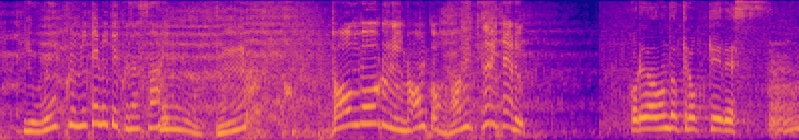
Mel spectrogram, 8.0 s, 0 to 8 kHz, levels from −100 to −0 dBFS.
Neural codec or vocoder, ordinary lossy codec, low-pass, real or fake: codec, 16 kHz, 4 kbps, FunCodec, trained on LibriTTS, 50 frames a second; none; none; fake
